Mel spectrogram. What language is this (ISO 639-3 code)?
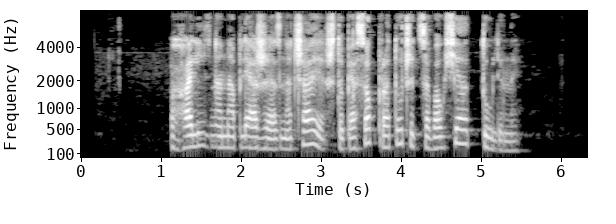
bel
